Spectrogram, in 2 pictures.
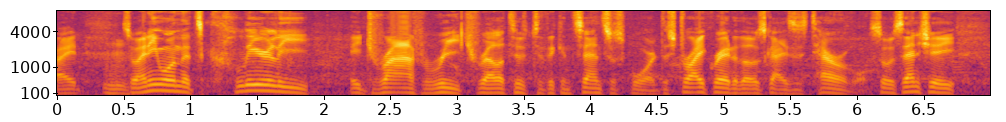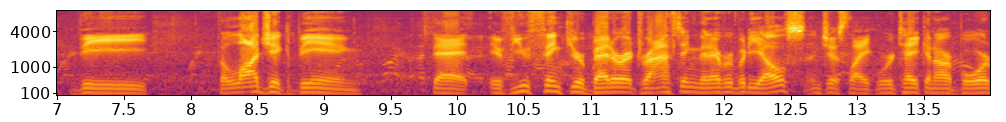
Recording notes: live from the 2023 NFL Combine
